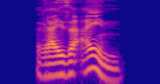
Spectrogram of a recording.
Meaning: inflection of einreisen: 1. first-person singular present 2. first/third-person singular subjunctive I 3. singular imperative
- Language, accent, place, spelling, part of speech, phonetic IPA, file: German, Germany, Berlin, reise ein, verb, [ˌʁaɪ̯zə ˈaɪ̯n], De-reise ein.ogg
